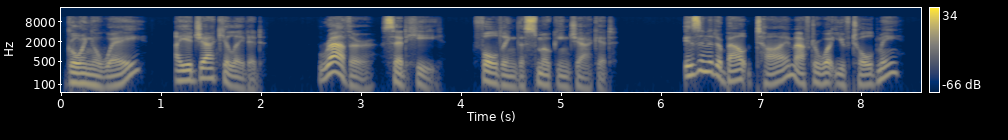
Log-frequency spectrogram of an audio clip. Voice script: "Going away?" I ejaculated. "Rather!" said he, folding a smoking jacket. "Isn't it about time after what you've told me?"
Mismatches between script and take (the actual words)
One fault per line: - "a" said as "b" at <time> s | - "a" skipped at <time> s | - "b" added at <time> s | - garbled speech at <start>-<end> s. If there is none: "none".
- "a" said as "the" at 4.5 s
